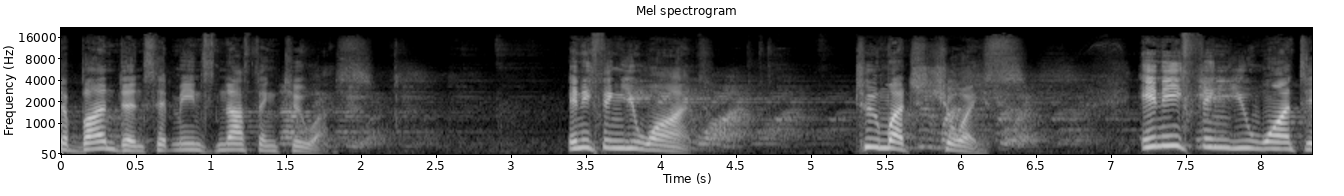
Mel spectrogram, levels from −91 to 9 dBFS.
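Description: From 1.34 s to 8.11 s, feedback echo between two devices: a second device replays the call and its microphone recaptures it, beyond the echo canceller's reach. Repeats return every 0.4 s or so, about 18 dB below the speech, unlike reverberation's smooth decay.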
